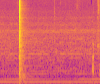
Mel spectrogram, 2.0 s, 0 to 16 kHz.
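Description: Eaton 200-amp main utility-disconnect circuit breaker thrown off by hand: one sharp snap about half a second in, over a steady low electrical hum. Throwing this breaker cuts utility power and starts the standby generator's start sequence.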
